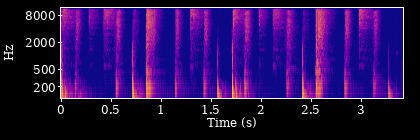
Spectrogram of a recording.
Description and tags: Perdie shuffle beat
Perdie shuffle loop at 140 bpm.
Sean Smith, Alistair Beecham, Joe Dudley, Kaleigh Miles, Alex Hughes + Dominic Smith.
Acoustic, Perdie-shuffle, Loop, 140-bpm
